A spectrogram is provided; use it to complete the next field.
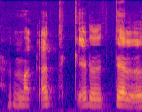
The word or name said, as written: miq'it k'ildil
